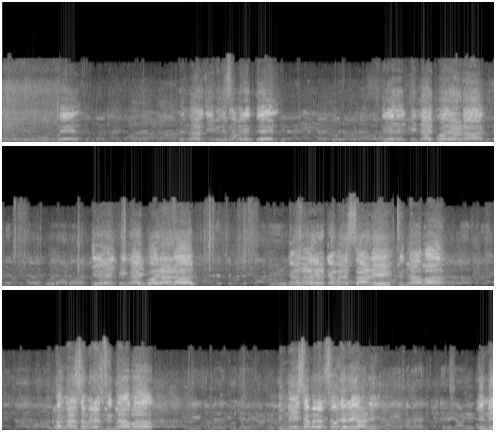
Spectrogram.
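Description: A crowd of men shouts slogans in unison outdoors.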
